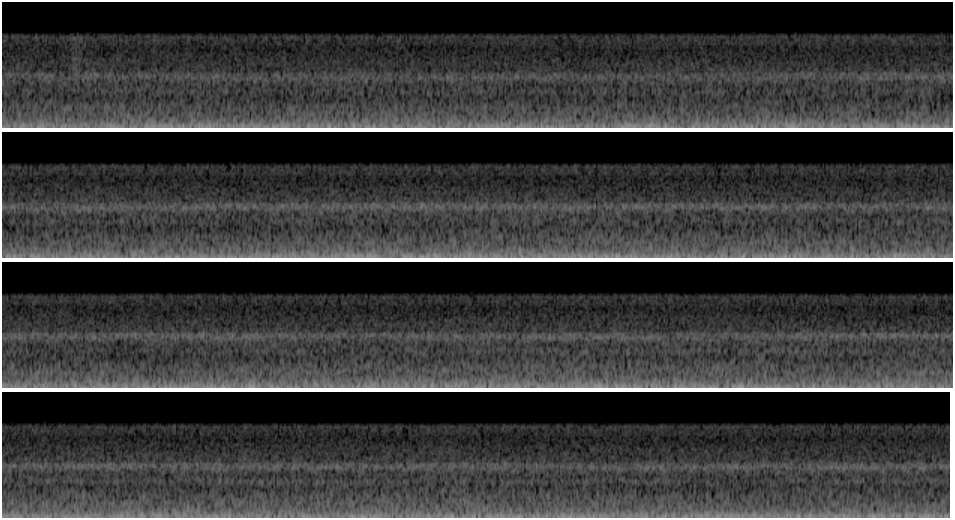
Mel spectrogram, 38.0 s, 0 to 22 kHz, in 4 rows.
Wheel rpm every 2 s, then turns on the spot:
0, 0, 0, 0, 0, 0, 0, 0, 0, 0, 0, 0, 0, 0, 0, 0, 0, 0, 0.
none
